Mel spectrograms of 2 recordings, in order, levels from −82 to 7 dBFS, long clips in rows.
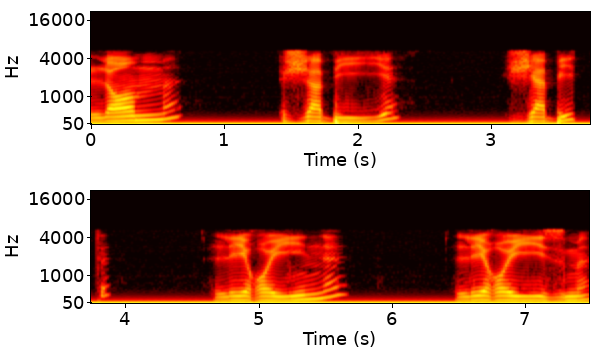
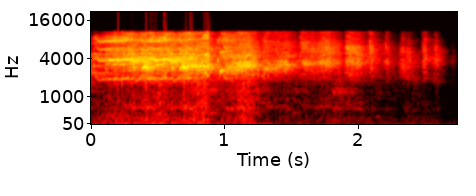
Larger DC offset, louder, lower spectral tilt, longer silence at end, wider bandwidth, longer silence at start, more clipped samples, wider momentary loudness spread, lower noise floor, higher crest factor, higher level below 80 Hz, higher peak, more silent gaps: first, 30% vs under 0.1%; second, -20 LUFS vs -11 LUFS; first, -6 dB/octave vs 4.5 dB/octave; about the same, 0 s vs 0.1 s; second, 5.4 kHz vs over 20 kHz; about the same, 0 s vs 0 s; neither; second, 18 LU vs 21 LU; first, -47 dBFS vs -35 dBFS; first, 22 dB vs 14 dB; first, -32 dBFS vs -56 dBFS; about the same, 0 dBFS vs 0 dBFS; neither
